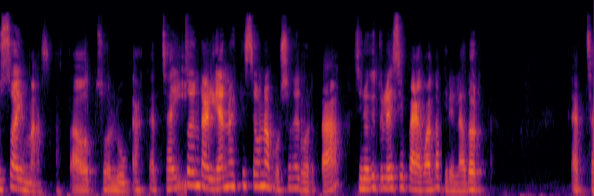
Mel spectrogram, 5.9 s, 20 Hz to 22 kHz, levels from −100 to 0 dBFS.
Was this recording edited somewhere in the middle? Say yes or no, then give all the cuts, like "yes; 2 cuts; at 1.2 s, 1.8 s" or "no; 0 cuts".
yes; 4 cuts; at 1.9 s, 3.0 s, 3.5 s, 4.4 s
